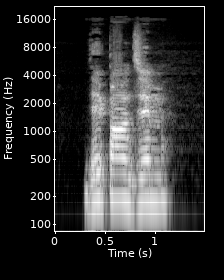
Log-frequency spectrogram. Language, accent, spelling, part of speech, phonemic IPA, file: French, Canada, dépendîmes, verb, /de.pɑ̃.dim/, LL-Q150 (fra)-dépendîmes.wav
- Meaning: first-person plural past historic of dépendre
